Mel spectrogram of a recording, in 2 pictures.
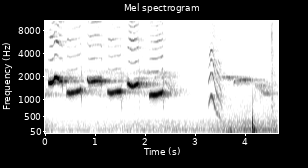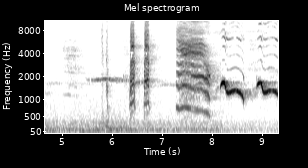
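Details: Lure recording of a masked laughingthrush singing: a run of paired clear whistles, a pause with sharp descending notes, then more whistled phrases toward the end.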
